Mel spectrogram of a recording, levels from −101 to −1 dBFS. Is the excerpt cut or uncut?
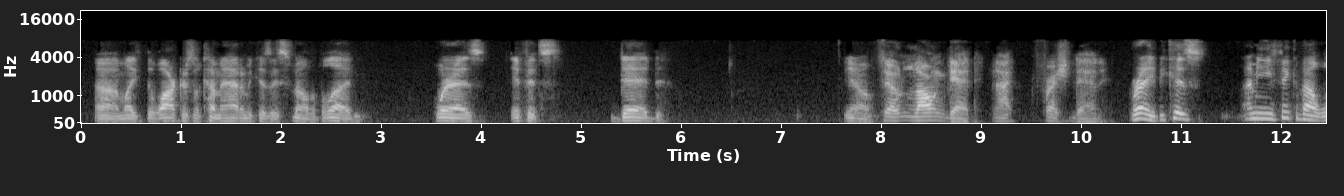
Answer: uncut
